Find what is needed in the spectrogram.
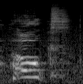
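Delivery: usual speaking voice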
